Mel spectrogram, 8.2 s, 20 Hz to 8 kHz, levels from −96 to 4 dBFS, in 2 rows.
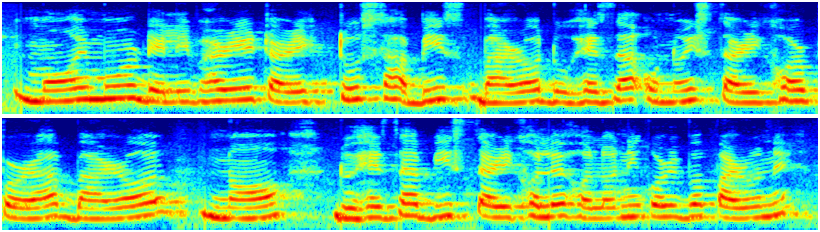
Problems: constant background noise, echo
